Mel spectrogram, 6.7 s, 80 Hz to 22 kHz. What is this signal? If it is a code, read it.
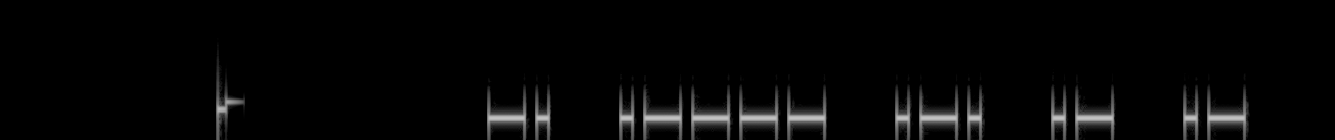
Morse code, heard as a keyed tone, about 20 wpm, spaced as for 14 wpm, 700 Hz. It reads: N1RAA
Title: 062 Lesson 11g - Letter h - Call Signs 20wpm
